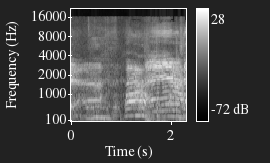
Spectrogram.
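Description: A man's voice: a short vocal sound, then about a second in a loud, drawn-out, wavering cry lasting about a second.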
